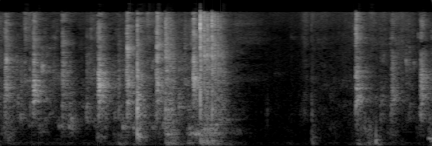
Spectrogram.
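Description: Wet, rapid lapping and splashing close by as a dog drinks water, coming in busy bursts with a brief quiet gap in the middle.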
